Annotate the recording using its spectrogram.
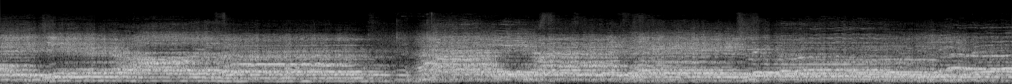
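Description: Several voices singing a slow tune together in harmony, holding long notes, with a short break for breath about four seconds in.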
